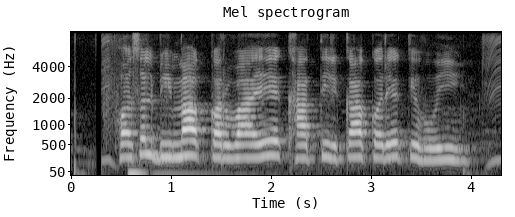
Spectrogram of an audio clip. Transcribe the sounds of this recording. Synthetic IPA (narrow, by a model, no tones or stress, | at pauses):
pʰəsəlbʱimakəɾʋaekʰat̪iɾkakəɾekeɦoi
